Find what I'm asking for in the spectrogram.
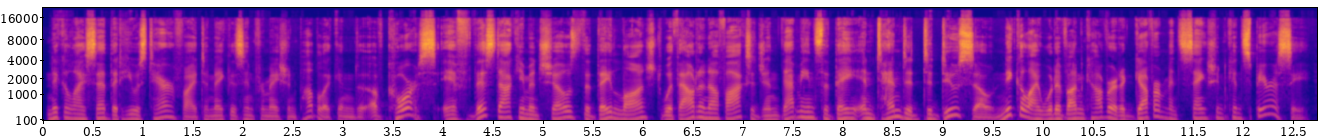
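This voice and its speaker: In a radio drama, an American man plays an earnest, frustrated 1960s reporter narrating a brooding audio diary in a matter-of-fact way. His medium-pitched voice swings widely in pitch and moves fairly quickly with few pauses. The natural-sounding delivery is recorded at studio quality with no room sound.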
